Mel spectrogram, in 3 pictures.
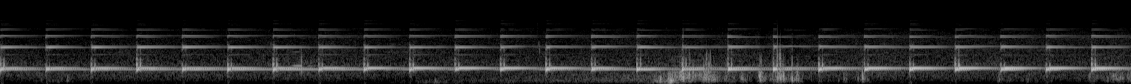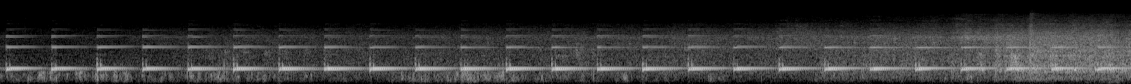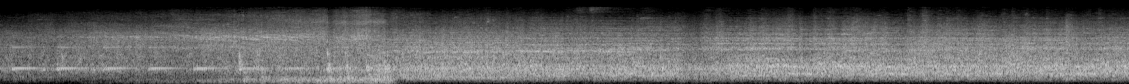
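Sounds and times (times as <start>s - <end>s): level crossing bell ringing: 0.0s - 24.6s
freight train rumble: 4.0s - 9.2s, 9.9s - 33.9s.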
